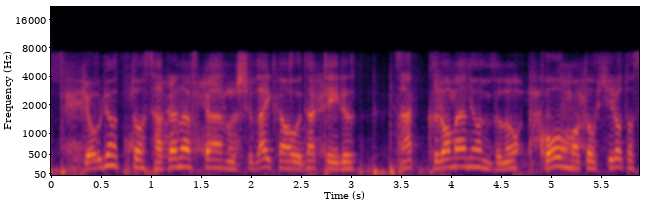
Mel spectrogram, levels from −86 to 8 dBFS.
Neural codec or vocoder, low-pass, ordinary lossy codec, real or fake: codec, 16 kHz, 0.8 kbps, ZipCodec; 7.2 kHz; none; fake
